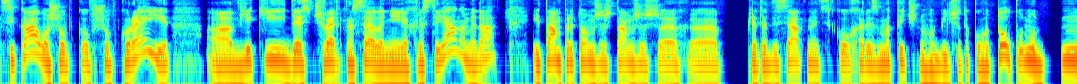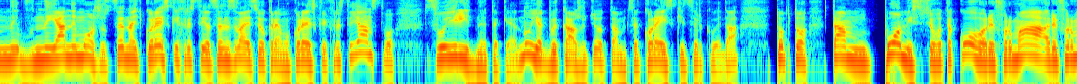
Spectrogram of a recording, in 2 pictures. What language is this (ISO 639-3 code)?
ukr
